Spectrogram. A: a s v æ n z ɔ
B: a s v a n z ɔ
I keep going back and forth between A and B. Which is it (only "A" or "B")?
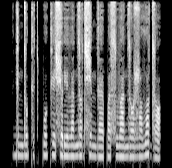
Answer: B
